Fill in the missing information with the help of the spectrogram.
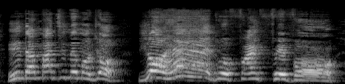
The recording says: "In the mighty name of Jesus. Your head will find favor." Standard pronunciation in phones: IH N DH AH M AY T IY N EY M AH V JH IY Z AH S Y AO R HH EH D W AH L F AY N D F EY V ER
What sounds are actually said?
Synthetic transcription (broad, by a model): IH N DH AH M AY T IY N EY M AH V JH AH Y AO HH EH D W AH L F AY N D F EY V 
